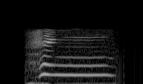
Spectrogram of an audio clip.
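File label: "hing1", Cantonese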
